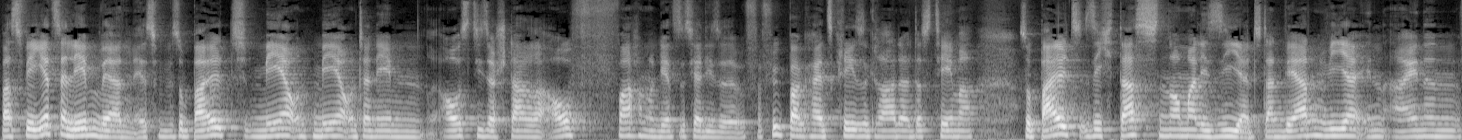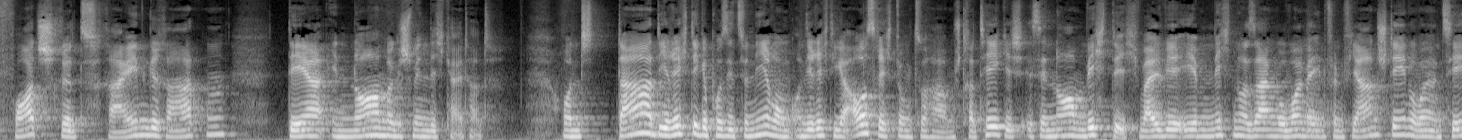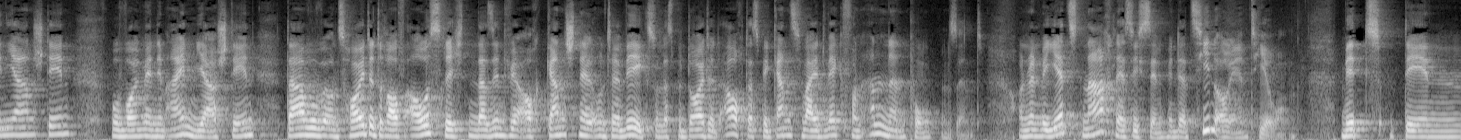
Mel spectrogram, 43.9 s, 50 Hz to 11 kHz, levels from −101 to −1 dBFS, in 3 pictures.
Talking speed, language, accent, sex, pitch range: 165 wpm, German, German, male, 140-165 Hz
